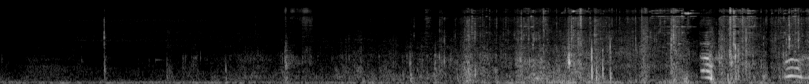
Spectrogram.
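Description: Electric mountain bike rattling and clattering over a rough dirt trail, the knocks growing louder and denser from about halfway through. A short vocal exclamation comes near the end.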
